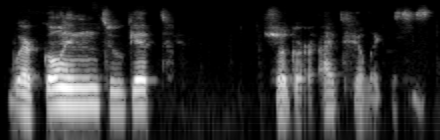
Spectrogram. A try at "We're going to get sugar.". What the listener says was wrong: Hard stop after sugar. Try again.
